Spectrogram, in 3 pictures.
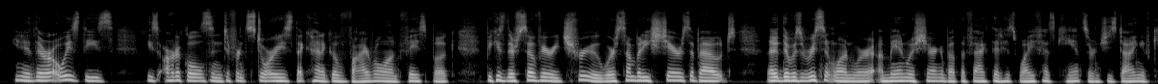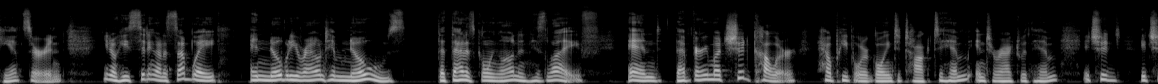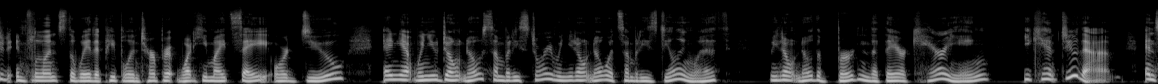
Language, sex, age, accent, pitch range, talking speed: English, female, 40-59, American, 155-200 Hz, 235 wpm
